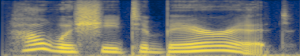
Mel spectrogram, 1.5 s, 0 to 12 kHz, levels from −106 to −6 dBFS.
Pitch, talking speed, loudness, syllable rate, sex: 205 Hz, 240 wpm, -13 LUFS, 4.1 syllables/s, female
